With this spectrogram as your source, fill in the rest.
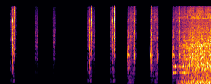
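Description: Menu clicks tick softly, a few times.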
